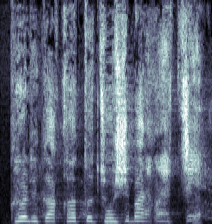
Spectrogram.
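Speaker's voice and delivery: mock exasperated telling-off; sudden angry scolding. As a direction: scold as if blowing up over nothing. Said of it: "괜히 화를 벌컥 내요".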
